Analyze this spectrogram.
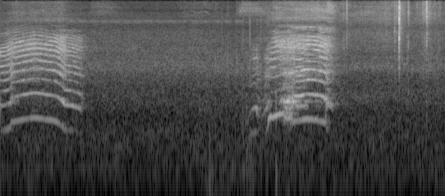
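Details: Domestic goat, one of a herd where another birth has just happened in the rainy season, gives two separate quavering bleats about two seconds apart, the second louder and longer; faint background hiss and a few soft clicks.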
